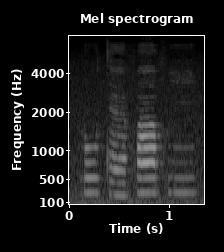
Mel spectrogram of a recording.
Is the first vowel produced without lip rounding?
no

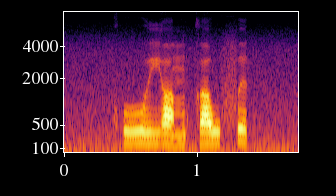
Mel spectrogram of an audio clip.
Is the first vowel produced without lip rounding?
no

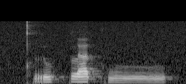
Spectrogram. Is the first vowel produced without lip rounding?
no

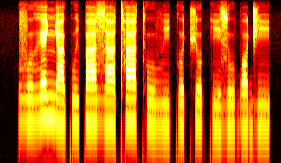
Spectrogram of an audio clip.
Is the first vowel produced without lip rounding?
no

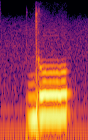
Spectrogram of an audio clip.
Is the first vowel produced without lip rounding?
no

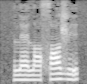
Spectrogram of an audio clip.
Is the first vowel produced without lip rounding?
yes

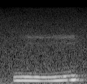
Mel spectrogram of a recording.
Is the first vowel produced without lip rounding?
yes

